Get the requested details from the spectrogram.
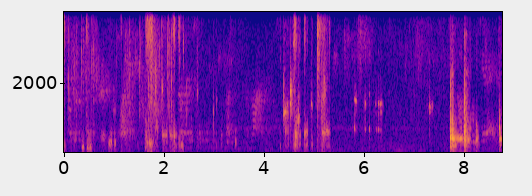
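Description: Dishes and cutlery clatter and clink in irregular bursts as someone washes the dishes, with brief quiet gaps between them and a louder cluster of knocks near the end. No steady stream of running water stands out.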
